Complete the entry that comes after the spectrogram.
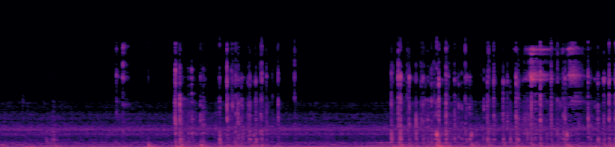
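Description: Rapid key tapping on a full-size black plastic mechanical computer keyboard with a purple backlight and a hollow housing, typed on with long painted fingernails and fingertips. Quiet, dense clicks and clacks with bright, sharp edges, busier toward the end, sit over a steady low hum.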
